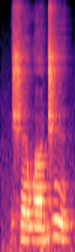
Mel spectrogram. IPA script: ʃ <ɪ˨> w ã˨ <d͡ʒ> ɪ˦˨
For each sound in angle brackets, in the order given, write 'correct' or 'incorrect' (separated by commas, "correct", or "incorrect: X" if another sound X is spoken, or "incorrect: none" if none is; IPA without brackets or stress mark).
incorrect: ɛ˨, correct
